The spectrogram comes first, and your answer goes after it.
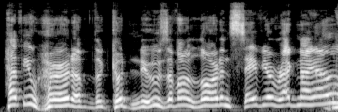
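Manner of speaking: high, slow, loud preacher pitch; hammed-up missionary at the door. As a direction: sell the good news like a zealous evangelist. Player in preacher role at door.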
